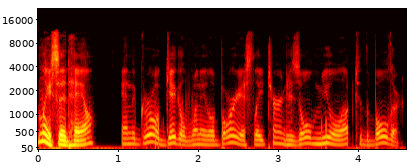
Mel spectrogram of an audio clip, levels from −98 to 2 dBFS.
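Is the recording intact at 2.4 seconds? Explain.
No. At 2.4 seconds, as throughout the clip, the speech sounds dull, with a gurgling, granular grit. This is likely MP2 compression at a rate that fits about 80 kbps. Too few bits switch off upper sub-bands and coarsely quantise the rest.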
